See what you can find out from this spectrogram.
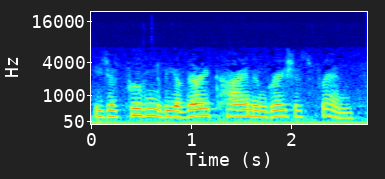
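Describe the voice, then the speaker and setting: An actress playing a brisk, wry female private eye in 1940s radio style. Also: mid-range voice, steady tone, lightly acted. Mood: searching. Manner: brisk, wry, hard-boiled. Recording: muffled old radio broadcast with hiss.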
